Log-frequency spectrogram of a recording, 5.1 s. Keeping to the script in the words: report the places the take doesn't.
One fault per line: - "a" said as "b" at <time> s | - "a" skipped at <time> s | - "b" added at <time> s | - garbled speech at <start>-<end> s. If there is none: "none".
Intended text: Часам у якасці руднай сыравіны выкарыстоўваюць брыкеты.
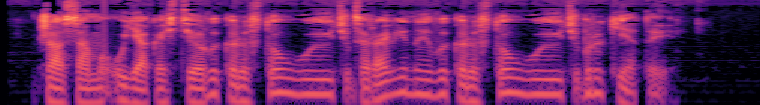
- "руднай" said as "выкарыстоўваюць" at 1.4 s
